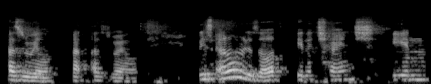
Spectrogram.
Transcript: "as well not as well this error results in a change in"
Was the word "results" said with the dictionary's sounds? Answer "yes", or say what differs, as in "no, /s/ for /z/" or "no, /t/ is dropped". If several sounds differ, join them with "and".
no, /s/ is dropped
